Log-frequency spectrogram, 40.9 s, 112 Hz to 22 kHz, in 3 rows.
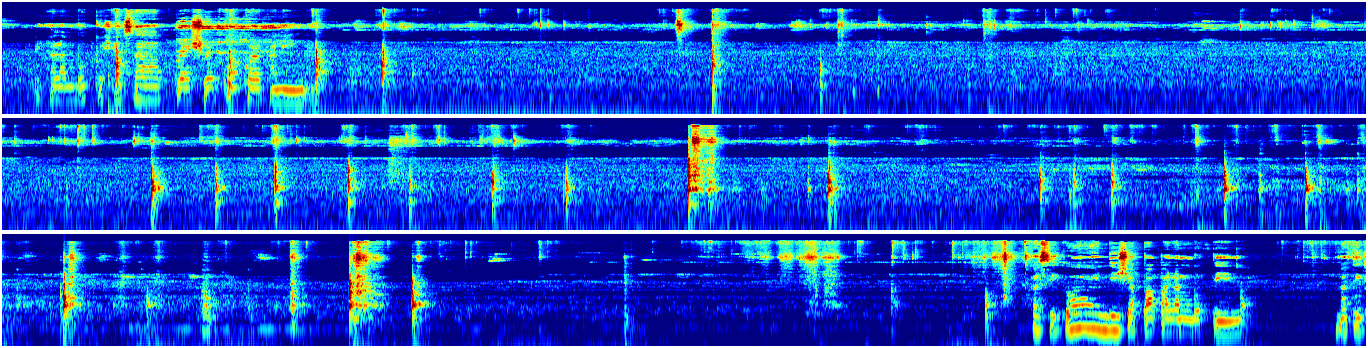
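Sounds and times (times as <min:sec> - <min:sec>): knife chopping on plastic board: 0:07.0 - 0:07.3, 0:15.0 - 0:19.4, 0:20.5 - 0:20.9, 0:24.0 - 0:28.1, 0:30.1 - 0:31.6.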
